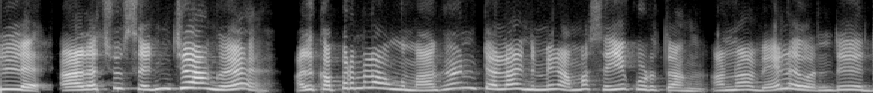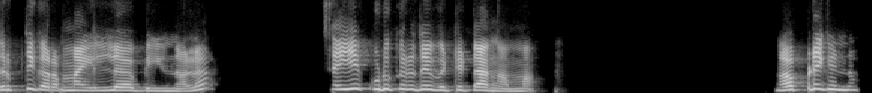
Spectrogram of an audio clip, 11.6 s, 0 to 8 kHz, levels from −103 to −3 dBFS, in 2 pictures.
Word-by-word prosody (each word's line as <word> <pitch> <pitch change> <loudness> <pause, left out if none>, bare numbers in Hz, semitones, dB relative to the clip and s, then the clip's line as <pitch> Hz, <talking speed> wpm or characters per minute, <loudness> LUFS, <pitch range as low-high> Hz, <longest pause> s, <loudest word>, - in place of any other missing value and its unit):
இல்ல, 345 -3 +4 0.3
அதாச்சும் 340 +8 +4
செஞ்சாங்க. 410 +2 +6 0.5
அதுக்கு 345 +1 +1
அப்புறமேல 450 +4 -1
அவங்க 350 -5 -2
மகன்ட்டலாம் 385 - 0
இந்த 330 - +1
மாதிரி 350 -1 0
அம்மா 335 +6 -3
செய்யக் 350 +3 +2
குடுத்தாங்க. 260 -10 -4 0.2
ஆனா 305 +3 -1
வேலை 340 +6 0
வந்து 265 +5 -5 0.2
திருப்திகரமா 295 -5 -2
இல்ல 260 +3 -3
அப்படின்னால, 215 +2 -7 0.9
செய்யக் 375 +2 +2
குடுக்கிறதே 355 -2 -1
விட்டுட்டாங்க 270 -5 0
அம்மா. 205 +1 -10 1.7
அப்படிங்க் 320 -1 0
330 Hz, 120 wpm, -23 LUFS, 275-370 Hz, 1.7 s, செஞ்சாங்க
